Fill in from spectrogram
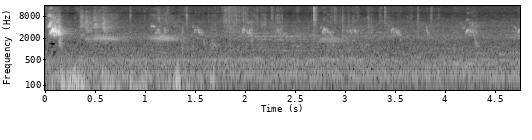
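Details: Chirping from a breeding pair of budgerigars: a loud sharp note at the start, then soft buzzy chirps and quiet twitters spaced through the clip against a faint rustling background.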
